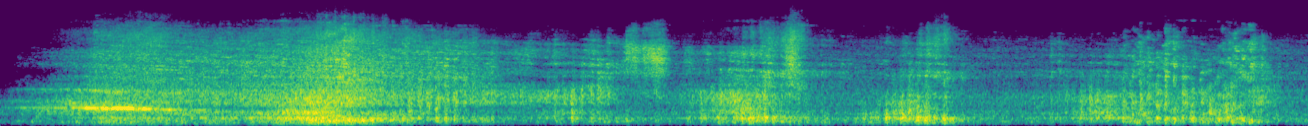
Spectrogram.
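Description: Andhra Pradesh Superfast Express passenger train runs along the rails, heard from inside with a continuous rumble and recurring swells of rhythmic wheel clatter; no one speaks.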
